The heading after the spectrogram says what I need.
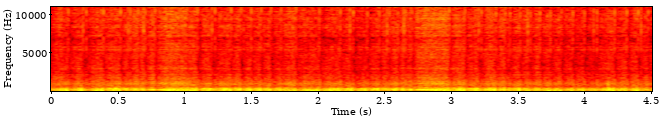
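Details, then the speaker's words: Yamaha Banshee two-stroke quad with a dirty air filter and likely dirty carbs, revved hard: ragged, uneven revving with stumbling beats, a misfire; the noise seemed to come from the left side, and the owner suspects a blown left crank seal. "i don't know if you guys heard that noise it sounded like it came from either the crank or the cylinder and it specifically sounded like the left side"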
